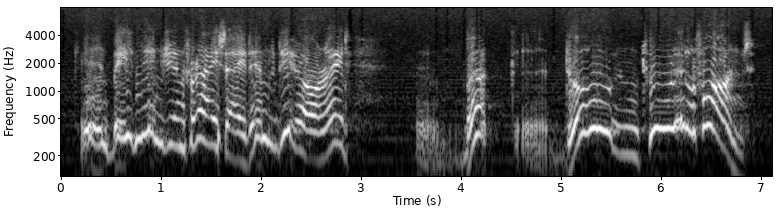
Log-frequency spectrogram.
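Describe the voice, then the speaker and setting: A man's put-on character voice at an extremely high pitch, with very wide pitch swings and a fairly slow pace. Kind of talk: 1950s radio acting. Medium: old radio play. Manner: folksy, rambling.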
